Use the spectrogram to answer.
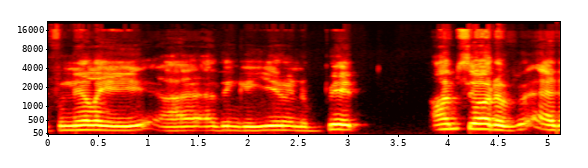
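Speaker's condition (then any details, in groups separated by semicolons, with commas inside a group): Cerebral palsy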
